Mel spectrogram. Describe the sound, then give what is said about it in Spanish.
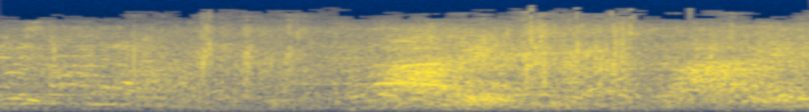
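A large crowd at the Puerta de Alcalá in Madrid roars and cheers during the International Olympic Committee vote, in a dense, continuous wash of many voices that swells louder twice, with no single voice standing out. “Sonido de la Puerta de Alcalá.”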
